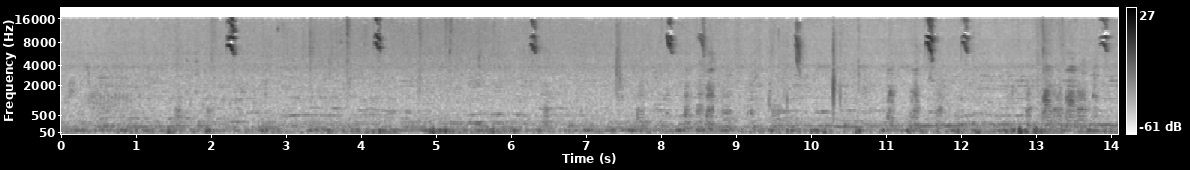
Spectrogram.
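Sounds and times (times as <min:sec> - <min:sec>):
wind rumble on microphone: 0:00.0 - 0:07.0, 0:11.2 - 0:14.0.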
